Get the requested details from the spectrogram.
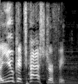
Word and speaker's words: eucatastrophe: A eucatastrophe. I'm guessing that's how you pronounce it, like sort of like Europe, but eucatastrophe.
